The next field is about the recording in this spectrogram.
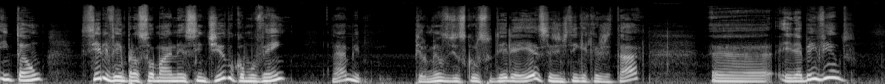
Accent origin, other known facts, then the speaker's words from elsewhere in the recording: Porto Alegre, Rio Grande do Sul, Brazil; Não, eu sou de Porto Alegre, eu gosto do sítio.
